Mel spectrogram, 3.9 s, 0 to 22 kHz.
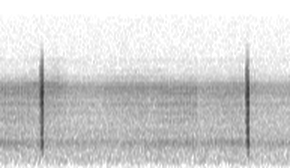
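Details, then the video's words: Raymond's bush-cricket song from Lido di Spina, Italy, 3 September 2021, picked up with an ultrasound detector: two single crisp clicks nearly three seconds apart, with soft background noise between. "Yersinella raymondi -- Kleine Strauchschrecke -- Raymond's Bush-cricket"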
